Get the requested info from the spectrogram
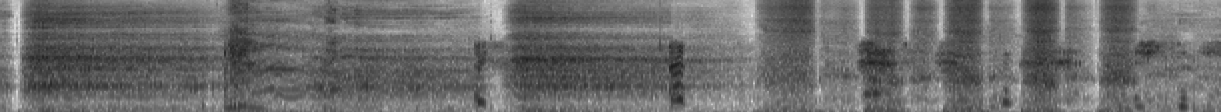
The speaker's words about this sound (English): Heavy breathing? Yeah, from all three of us.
